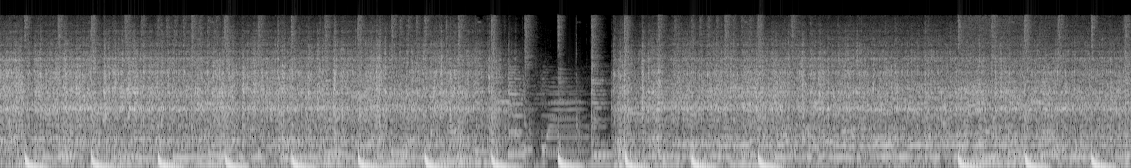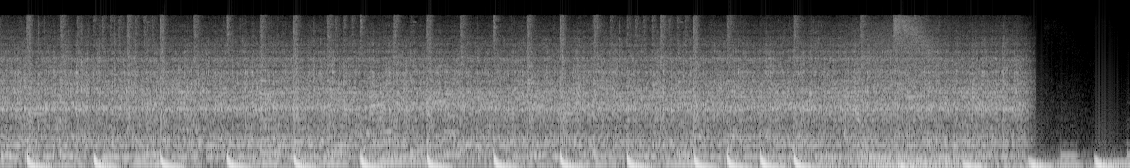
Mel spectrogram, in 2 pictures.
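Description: Electric countertop blender running at full speed, grinding lime wedges, ice and water into a frothy juice. The motor and churning make a loud, steady noise with a brief break about four seconds in, then run on until it cuts off at the end.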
